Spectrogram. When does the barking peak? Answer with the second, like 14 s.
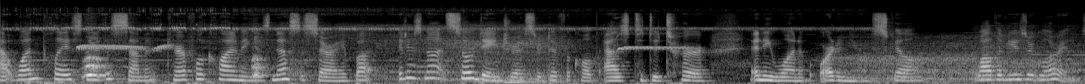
1 s.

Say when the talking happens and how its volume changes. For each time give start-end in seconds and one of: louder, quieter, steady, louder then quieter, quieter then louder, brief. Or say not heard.
0.0-10.8 steady.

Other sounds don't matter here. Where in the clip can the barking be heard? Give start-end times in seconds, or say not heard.
0.0-2.6.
